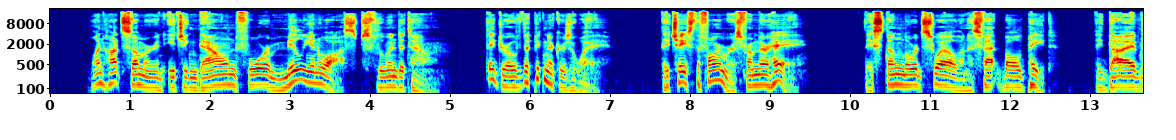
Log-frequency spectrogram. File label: foreigner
